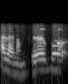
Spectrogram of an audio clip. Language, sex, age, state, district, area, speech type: Malayalam, female, 30-45, Kerala, Palakkad, urban, conversation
